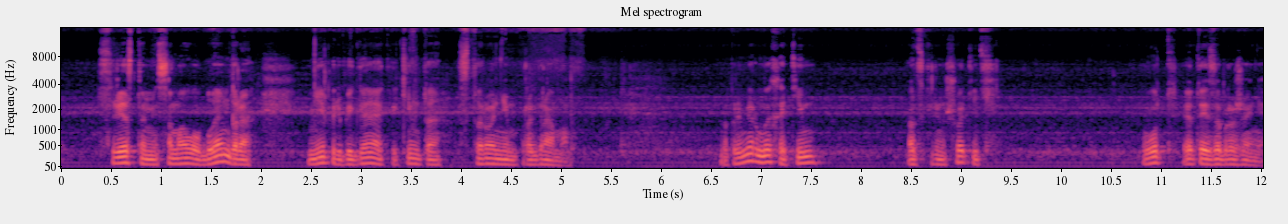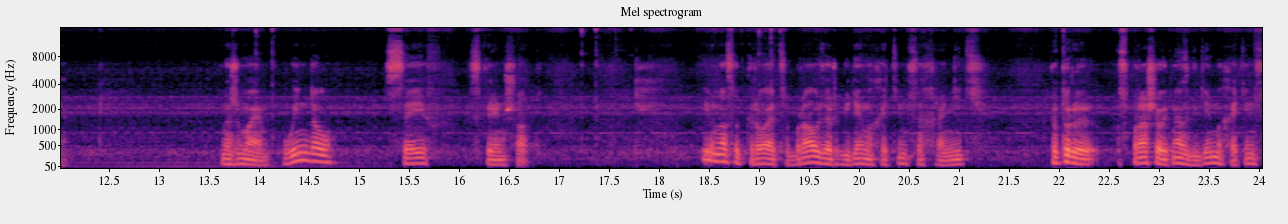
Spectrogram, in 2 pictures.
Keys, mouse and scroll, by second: 14.9-18.5 drag.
